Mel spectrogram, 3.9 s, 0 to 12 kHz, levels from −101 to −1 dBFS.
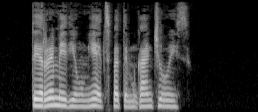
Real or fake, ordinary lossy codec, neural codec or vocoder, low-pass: real; AAC, 64 kbps; none; 10.8 kHz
